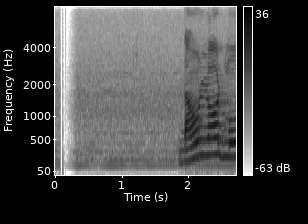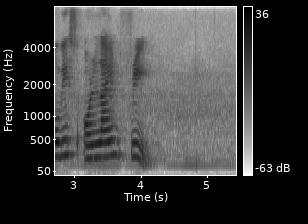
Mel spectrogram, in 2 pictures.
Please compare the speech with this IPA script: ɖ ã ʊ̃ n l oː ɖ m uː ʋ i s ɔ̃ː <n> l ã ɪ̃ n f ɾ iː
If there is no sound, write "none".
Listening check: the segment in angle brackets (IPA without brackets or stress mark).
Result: n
